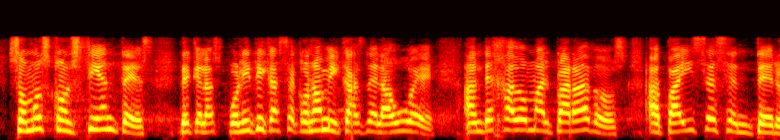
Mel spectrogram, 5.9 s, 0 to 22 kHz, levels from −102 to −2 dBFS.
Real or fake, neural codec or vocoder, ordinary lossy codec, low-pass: fake; codec, 44.1 kHz, 7.8 kbps, Pupu-Codec; none; 7.2 kHz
